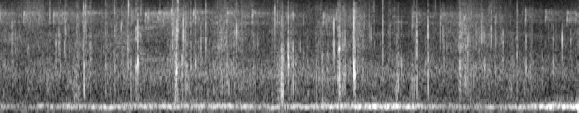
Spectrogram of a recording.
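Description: Footsteps of people strolling very slowly during a forest-bathing walk, a steady run of soft, irregular steps over a constant low hum.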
